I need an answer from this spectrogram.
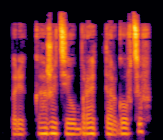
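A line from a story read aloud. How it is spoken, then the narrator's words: Almost whispered question. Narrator (Russian): стражник спросил почти шепотом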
